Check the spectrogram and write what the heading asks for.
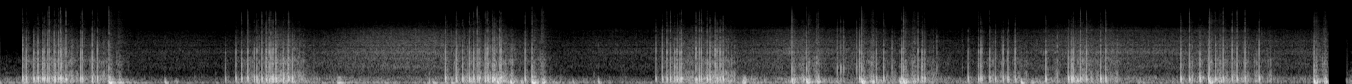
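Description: Aerial fireworks shells bursting in repeated volleys about every two seconds, sharp bangs followed by crackling.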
